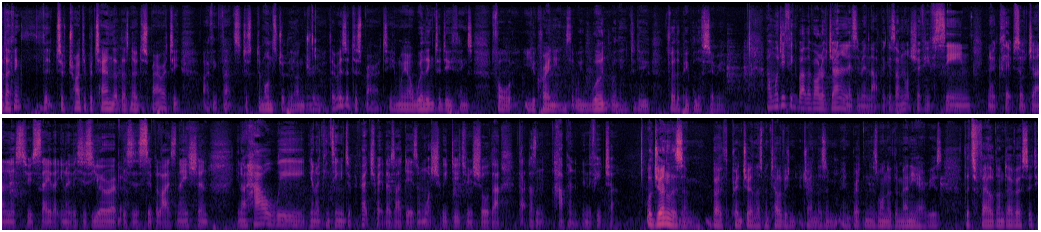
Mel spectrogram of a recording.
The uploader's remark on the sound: Recorded at the Citywire Wealth Manager Conference & Awards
